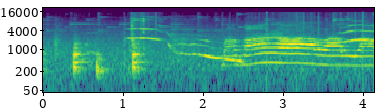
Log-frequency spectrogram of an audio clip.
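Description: A child's voice: a few short clipped syllables, then one long high note that slides down in pitch and is held, wavering slightly, for about two and a half seconds.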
